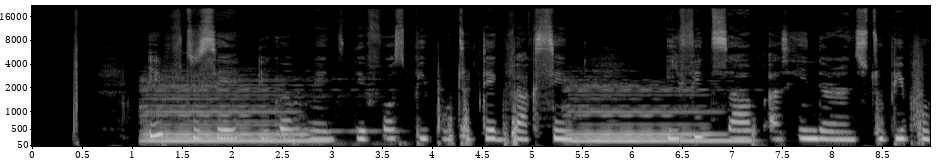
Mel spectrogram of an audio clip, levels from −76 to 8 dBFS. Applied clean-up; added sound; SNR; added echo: classical method Wiener filter.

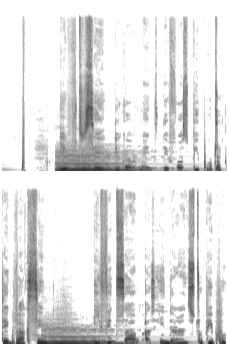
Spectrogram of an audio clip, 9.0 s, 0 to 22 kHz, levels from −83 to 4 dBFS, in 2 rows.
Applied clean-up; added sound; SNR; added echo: classical method spectral subtraction.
